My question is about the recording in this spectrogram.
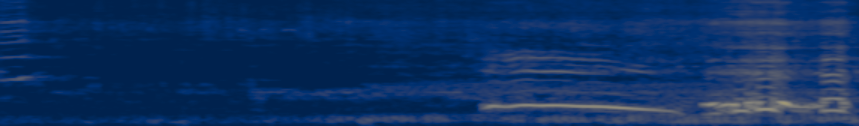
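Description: One drawn-out voiced call, about a second long and slowly falling in pitch, comes after a couple of seconds of near quiet with a faint low rumble.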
